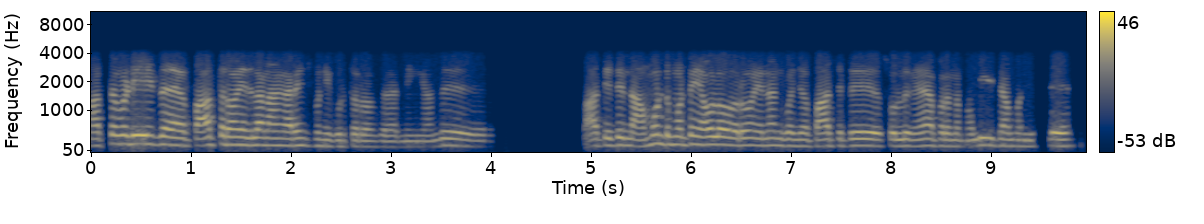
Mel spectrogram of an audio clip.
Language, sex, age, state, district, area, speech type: Tamil, male, 18-30, Tamil Nadu, Perambalur, urban, conversation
